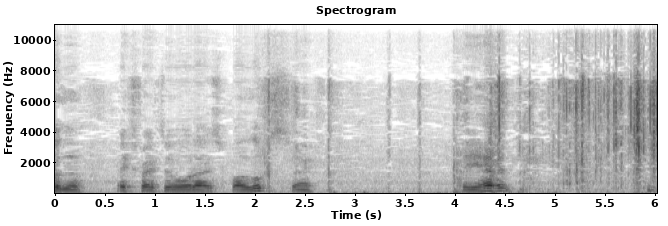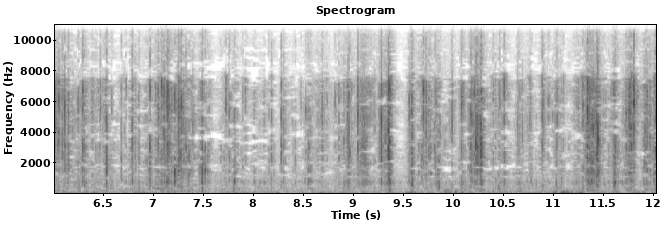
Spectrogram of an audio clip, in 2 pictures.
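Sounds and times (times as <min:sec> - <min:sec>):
wrapper tearing and crinkling: 0:04.0 - 0:12.0.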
